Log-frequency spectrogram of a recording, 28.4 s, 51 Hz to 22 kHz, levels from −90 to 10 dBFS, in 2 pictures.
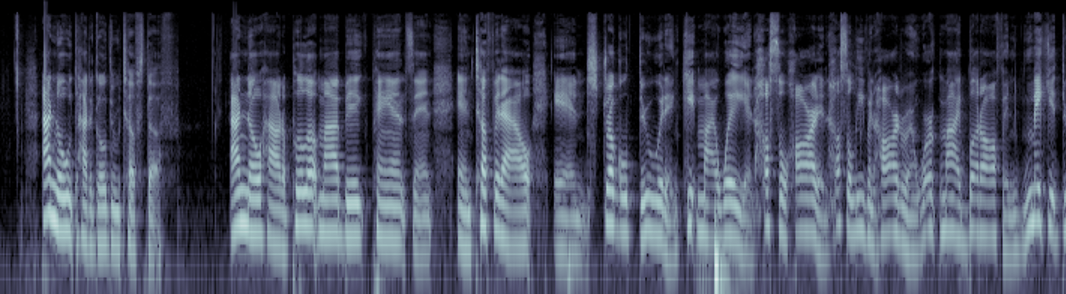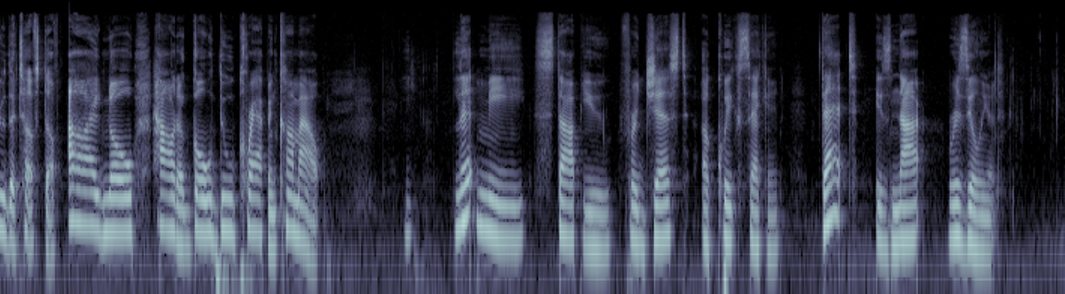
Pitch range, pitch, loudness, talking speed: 140-185 Hz, 165 Hz, -20 LUFS, 150 wpm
